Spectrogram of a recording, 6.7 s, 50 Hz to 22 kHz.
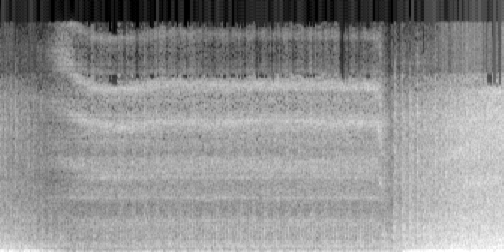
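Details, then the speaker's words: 1976 Porsche 914 VW Type 4 2.0 fuel-injected engine, barn-stored 30 years, run on a test stand out of the car after oil, plug, fuel line and vacuum hose work. Uneven, lumpy idle that surges; plugs ungapped, possible vacuum leaks, no air filter. "starting to sound a little better all right tomorrow we'll mess with the timing"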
